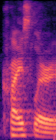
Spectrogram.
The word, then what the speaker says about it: Chrysler: Somebody said the way I say Chrysler is weird, but Chrysler. Yeah, Chrysler. Chrysler in our area, they say it like almost like it sounds like it's a Z sound.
